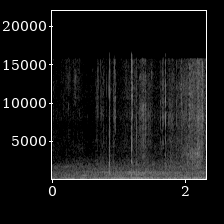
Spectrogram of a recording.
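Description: Gloved hands digging and rummaging through soil and wood chip mulch: faint rustling with a few small crackles.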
